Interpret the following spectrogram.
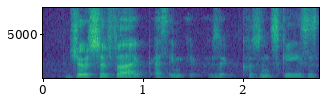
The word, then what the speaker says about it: Kosinski: like Joseph, I think is it Kosinski is his name. I might be butchering how you pronounce that. Kosinski, yeah.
